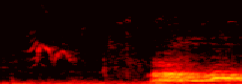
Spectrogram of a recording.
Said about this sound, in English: Oh, and a dog. So there is some noise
